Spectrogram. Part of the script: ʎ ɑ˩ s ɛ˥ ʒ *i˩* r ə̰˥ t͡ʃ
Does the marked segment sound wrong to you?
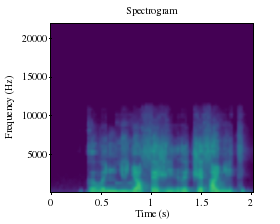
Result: no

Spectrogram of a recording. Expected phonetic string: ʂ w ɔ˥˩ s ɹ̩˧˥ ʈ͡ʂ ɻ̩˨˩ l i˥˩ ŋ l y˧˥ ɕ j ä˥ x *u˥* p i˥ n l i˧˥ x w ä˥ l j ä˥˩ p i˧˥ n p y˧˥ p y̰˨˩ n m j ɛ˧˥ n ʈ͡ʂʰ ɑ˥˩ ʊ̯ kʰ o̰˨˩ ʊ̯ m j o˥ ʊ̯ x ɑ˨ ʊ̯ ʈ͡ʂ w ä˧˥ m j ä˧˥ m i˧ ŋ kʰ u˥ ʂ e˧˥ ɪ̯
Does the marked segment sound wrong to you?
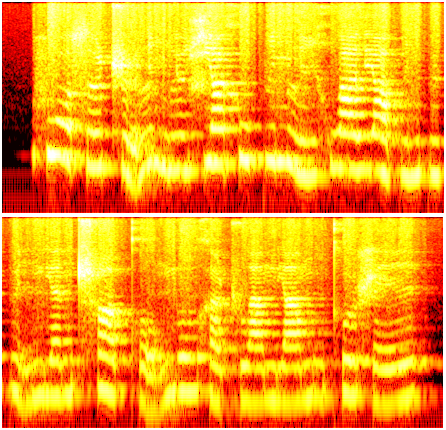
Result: no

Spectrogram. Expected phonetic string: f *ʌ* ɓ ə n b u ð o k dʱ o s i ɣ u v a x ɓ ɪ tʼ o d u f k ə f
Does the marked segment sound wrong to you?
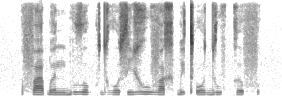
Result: yes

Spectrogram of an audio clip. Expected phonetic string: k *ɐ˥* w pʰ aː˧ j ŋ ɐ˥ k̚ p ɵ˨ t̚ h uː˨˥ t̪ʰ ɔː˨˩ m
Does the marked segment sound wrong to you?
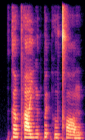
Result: yes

